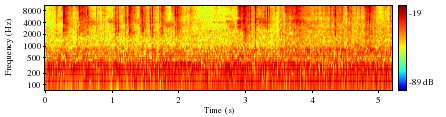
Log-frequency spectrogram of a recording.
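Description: Long nail tips scratch and flick at a small remaining chunk of solid compressed-powder bath bomb in the bath, with hands covered in powder. Dry, bright crackling scrapes come in quick, uneven bursts over a steady low hum. A few sharper flicks stand out.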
